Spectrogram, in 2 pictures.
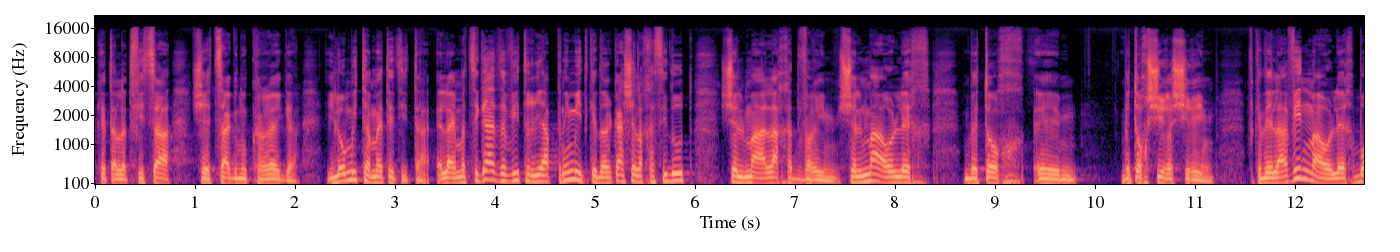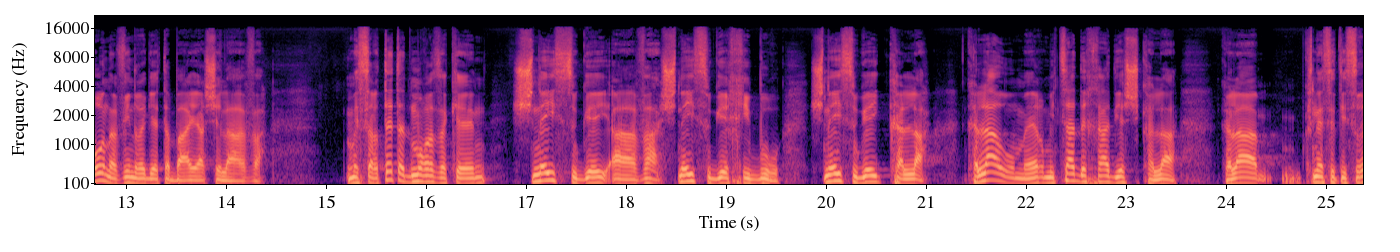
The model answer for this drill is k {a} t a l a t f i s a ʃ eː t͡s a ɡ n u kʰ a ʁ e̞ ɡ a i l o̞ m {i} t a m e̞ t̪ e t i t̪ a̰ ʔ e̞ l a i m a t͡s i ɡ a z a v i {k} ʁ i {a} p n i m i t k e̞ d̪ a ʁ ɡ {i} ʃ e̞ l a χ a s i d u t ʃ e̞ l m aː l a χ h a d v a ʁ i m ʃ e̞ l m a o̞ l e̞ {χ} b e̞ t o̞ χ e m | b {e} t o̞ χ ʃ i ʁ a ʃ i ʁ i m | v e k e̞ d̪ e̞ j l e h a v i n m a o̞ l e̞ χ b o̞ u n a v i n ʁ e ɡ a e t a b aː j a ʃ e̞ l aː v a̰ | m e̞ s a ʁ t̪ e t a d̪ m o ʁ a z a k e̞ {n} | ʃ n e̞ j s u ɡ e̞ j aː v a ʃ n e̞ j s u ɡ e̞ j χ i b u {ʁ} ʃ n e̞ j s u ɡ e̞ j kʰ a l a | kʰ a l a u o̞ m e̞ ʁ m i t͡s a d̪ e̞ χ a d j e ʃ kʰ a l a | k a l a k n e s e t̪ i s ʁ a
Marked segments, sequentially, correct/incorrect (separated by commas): incorrect, correct, incorrect, correct, incorrect, correct, correct, correct, correct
